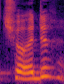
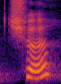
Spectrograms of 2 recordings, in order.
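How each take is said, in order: First: The word ends with a clear d sound. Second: The word ends in a vowel, no final d. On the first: The speaker calls it wrong. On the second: The speaker calls it right.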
